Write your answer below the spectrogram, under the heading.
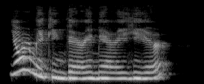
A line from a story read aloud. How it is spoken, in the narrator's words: chirped, her voice as clear and lovely as a bell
